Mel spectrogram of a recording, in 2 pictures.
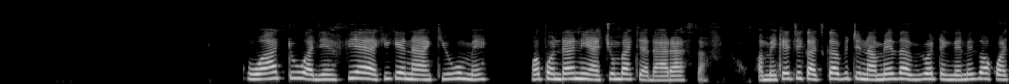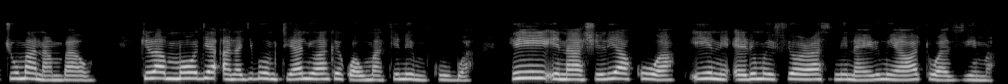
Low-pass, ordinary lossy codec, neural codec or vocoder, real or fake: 7.2 kHz; MP3, 96 kbps; codec, 16 kHz, 4.8 kbps, FACodec; fake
